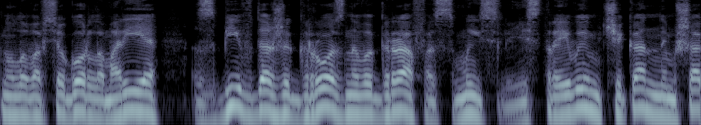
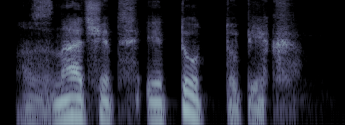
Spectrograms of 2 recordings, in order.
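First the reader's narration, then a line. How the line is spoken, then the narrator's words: Quiet. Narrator (Russian): тихо проговорил Мирослав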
